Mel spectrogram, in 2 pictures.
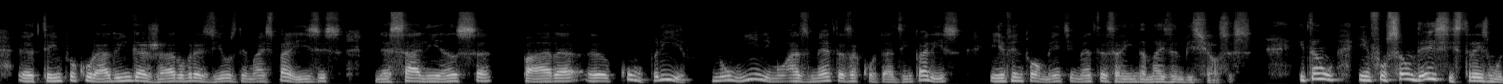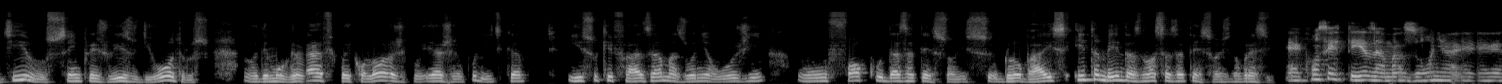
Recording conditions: video call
